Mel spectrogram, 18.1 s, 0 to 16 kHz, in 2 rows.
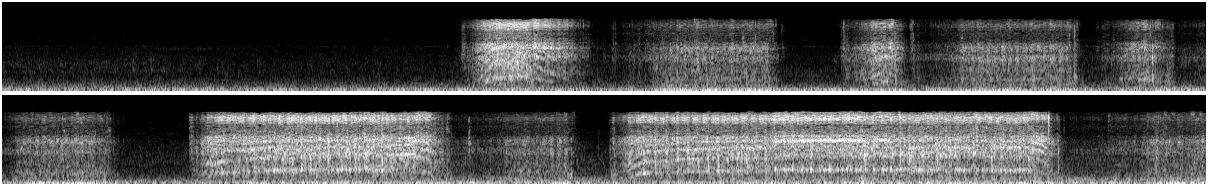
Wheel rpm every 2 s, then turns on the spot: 0, 20, 30, 20, 30, 100, 50, 140, 70.
4-10 16-18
